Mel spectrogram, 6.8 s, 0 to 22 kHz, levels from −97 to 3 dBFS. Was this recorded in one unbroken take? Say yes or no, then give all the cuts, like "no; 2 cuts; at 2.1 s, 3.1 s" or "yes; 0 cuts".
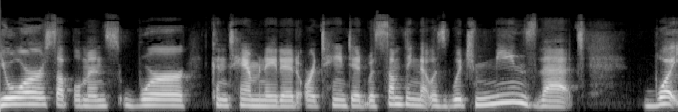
no; 1 cut; at 4.5 s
